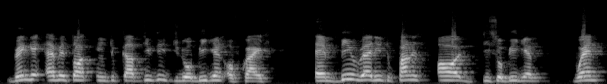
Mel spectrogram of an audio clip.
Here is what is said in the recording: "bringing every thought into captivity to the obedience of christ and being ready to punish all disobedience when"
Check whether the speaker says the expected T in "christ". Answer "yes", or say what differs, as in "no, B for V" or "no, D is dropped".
yes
